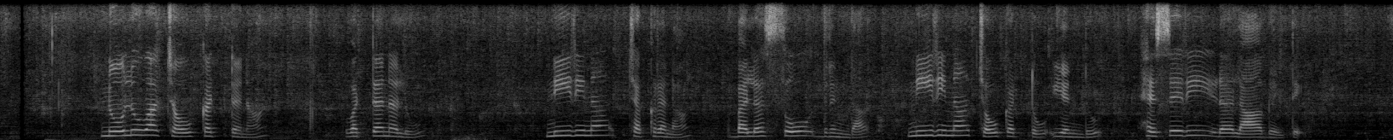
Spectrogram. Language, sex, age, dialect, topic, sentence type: Kannada, female, 18-24, Mysore Kannada, agriculture, statement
